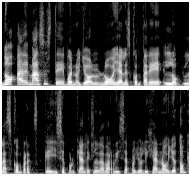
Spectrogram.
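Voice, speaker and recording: A woman talks at a very fast pace in a Mexico City accent. Her medium pitch has ordinary variation, on a very clean recording with a silent background. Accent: Mexican Spanish (Mexico City). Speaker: podcast co-host, mother of the other host. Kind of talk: casual chat.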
